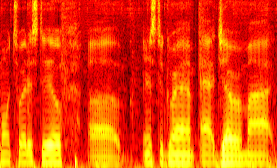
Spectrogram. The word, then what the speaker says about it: Jeremih: my name is Jeremiah I thought of a way I can let people know exactly how to say it and it's really it's really easy and it's just one two three I just came up with that okay it's is Jeremiah so all my fans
